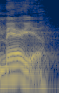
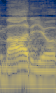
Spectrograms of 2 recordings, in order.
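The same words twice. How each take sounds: First: The name has an English pronunciation. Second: The name has an Italian pronunciation. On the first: The speaker is talking in English. "if I'm speaking English, I'm going to say Mario" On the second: The speaker is talking in Italian. "I would say Mario if I'm speaking Italian"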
